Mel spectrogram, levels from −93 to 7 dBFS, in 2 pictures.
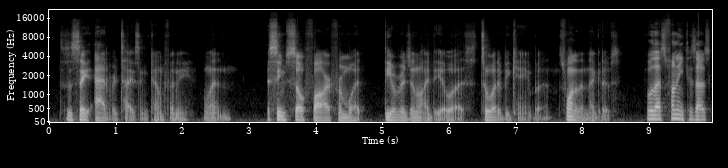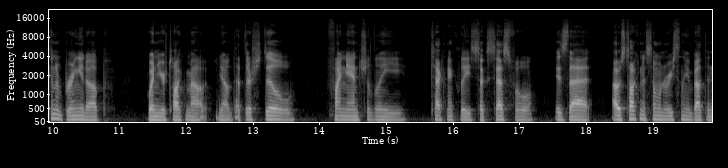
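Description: One channel drops out at 9.73 s, after "that's funny because": the speech abruptly falls about 6 dB to the end, likely because one stereo side was lost before mono summing.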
